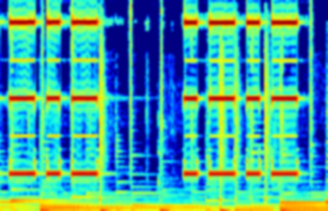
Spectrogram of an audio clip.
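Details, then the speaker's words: Omnipod insulin pump alert from the pod or PDM: bursts of short, high-pitched intermittent electronic beeps over soft background music, signalling pod expiry, low reservoir or auto-off and that attention is needed. "Les alertes incluent la péremption du pod, un réservoir bas et l'arrêt automatique. Les alertes se matérialisent par des bips intermittents."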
